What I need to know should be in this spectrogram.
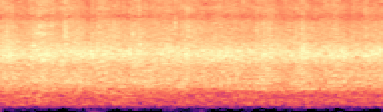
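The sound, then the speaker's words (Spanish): Sustained applause from Partido Popular deputies and senators seated in the parliamentary chamber, a steady dense wash of many hands clapping at once, continuous and even throughout with no voices heard. “es continuamente interrumpido por aplausos por sus compañeros de la bancada del Partido Popular, diputados y senadores sentados hoy en el hemiciclo.”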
